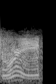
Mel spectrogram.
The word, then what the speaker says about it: Rabe: It's Rabe. I said Robbie. It's spelled R-A-B-E, pronounced Rabe.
